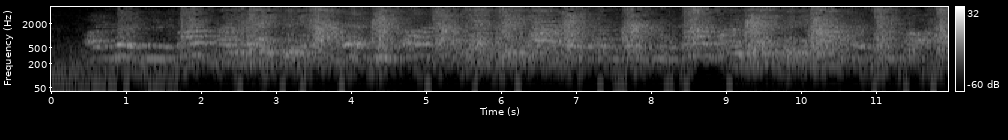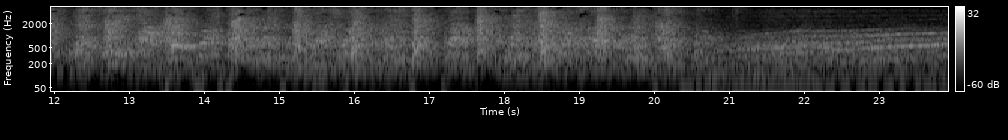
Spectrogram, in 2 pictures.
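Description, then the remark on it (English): The green team cheers together in a team cheer contest, loud and rhythmic, with a fast string of shouted, chant-like pulses for about twenty seconds before trailing off into a few drawn-out, wavering calls. “Let's go back to cheering.”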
